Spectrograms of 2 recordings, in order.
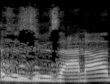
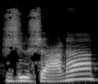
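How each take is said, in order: First: The name has an English-style pronunciation. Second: The name has a Hungarian-style pronunciation. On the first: The speaker calls it wrong. "I've been calling her Zuzana this whole time" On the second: The speaker calls it right. "you taught me how to correctly pronounce her full name"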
